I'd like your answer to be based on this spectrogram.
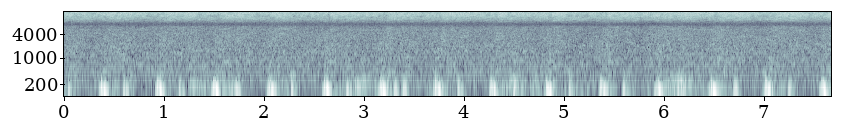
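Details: Steady low heartbeat thumps at about 110 beats a minute from the recorder's own heart, described as beating fast: a fast heartbeat.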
